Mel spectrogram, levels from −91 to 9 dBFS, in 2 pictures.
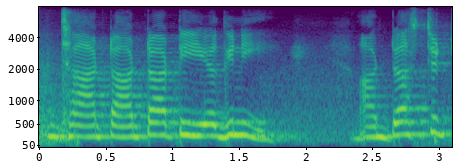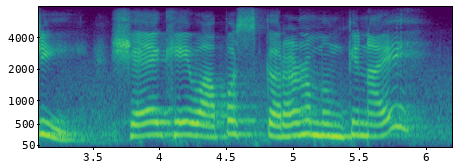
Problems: constant background noise, echo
